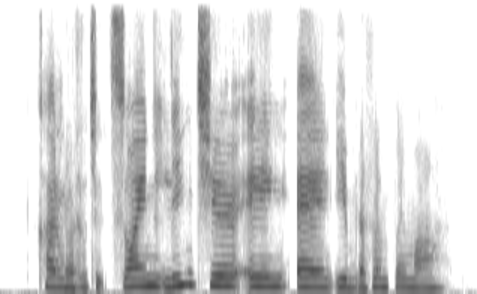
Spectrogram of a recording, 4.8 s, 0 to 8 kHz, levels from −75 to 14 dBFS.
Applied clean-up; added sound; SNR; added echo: neural diffusion model UNIVERSE++.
